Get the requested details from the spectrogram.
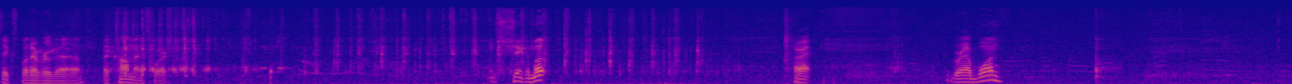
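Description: A plastic cup crinkles and clicks in a man's hands.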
